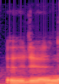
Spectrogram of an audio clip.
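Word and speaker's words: Udûn: Udun is how you pronounce it.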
